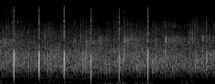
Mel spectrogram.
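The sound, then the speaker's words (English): Scattered hand claps from a small church gathering welcoming visitors: a few people clap in sparse, uneven, sharp beats that never build into full applause. “So if you would, put your hands together, welcome them into our time of study here today.”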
